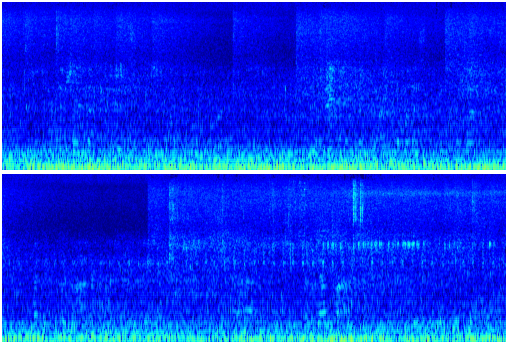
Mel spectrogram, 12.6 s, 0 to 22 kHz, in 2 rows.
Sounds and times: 0.0s voices of visitors 12.6s

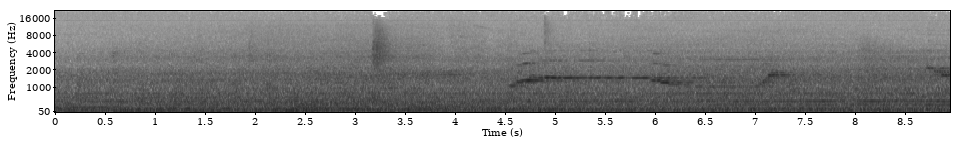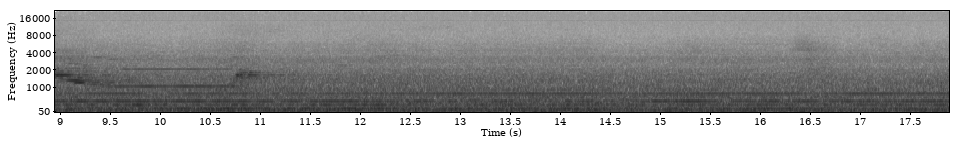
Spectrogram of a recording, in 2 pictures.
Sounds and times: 4.6s whistle 11.2s

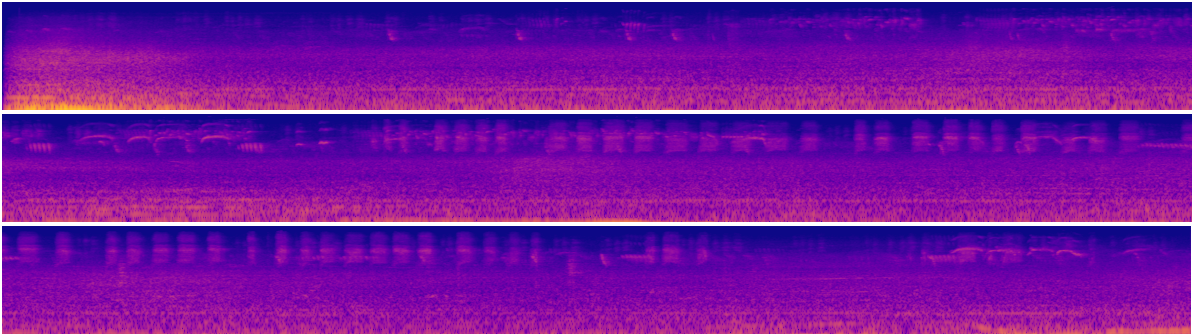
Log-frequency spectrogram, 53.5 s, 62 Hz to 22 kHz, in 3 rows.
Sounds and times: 0.0s cars 53.5s

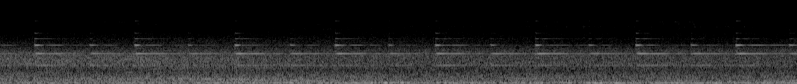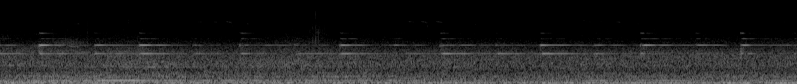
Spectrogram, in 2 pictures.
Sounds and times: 0.0s passing train 15.9s
7.6s traffic 15.9s

